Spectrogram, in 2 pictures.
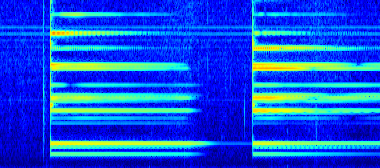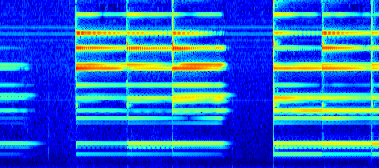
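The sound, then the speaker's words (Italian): A triangle rings out in bright, shimmering strikes: two long sustained tones, then quicker repeated taps in two bursts, each ringing with high metallic overtones before fading, with no voices. “È un triangolo a suonare.”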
